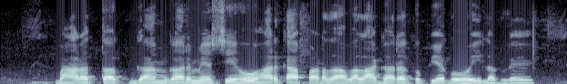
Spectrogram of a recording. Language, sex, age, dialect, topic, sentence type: Maithili, male, 25-30, Bajjika, agriculture, statement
